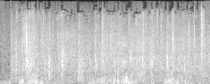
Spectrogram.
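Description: Horse hooves clop along steadily on volcanic sand while riding toward the Lontué River in Chile's Cajón del Maipo, a dense, fairly close uneven rhythm of footfalls with faint wind in the background.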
